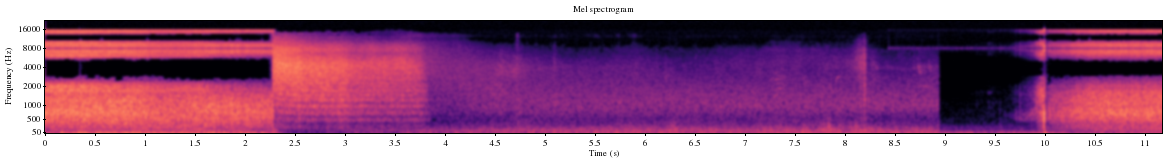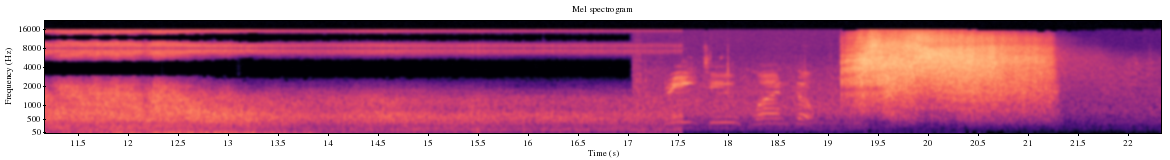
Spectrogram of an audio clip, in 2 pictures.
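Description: A model rocket motor roars with a loud whooshing hiss.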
